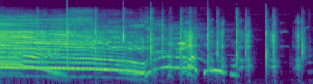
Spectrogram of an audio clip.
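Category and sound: crowd, crowd cheering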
